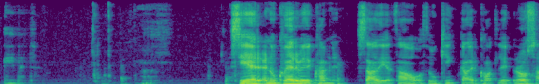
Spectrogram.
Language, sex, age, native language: Icelandic, male, 60-69, Icelandic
